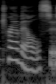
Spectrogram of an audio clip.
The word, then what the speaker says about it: Trav-Alz: She's with Trav-Alz. I always say it wrong. Trav-Alz? Yeah, Trav-Alz. So Trav-Alz. It's kind of like it's a play on travels, except the Trav-Alz.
